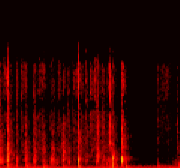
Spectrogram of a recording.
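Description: Tarot cards being shuffled by hand: a rapid run of light clicks and flicks that stops shortly before the end.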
